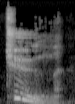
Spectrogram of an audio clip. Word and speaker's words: tomb: don't pronounce the b tomb you don't pronounce the b or womb yeah something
